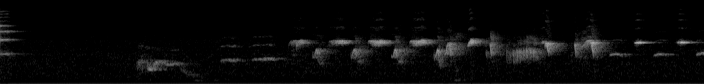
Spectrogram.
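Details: Canary singing a nightingale-style song, bred in Varna, Bulgaria, 2013: a few low soft notes after a pause, then a rising sequence of rapid bubbling trills and clear piping whistles.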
